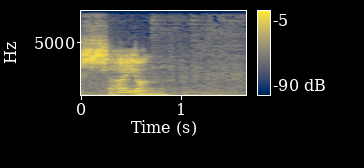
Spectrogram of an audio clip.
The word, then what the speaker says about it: Scion: I think a Scion just appeared on our radar. 30 kilometers north-northeast. So this is how you pronounce it, Scion. I know it sounds different.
